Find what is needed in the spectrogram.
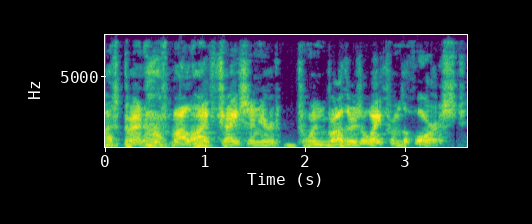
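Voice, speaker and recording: A man uses a put-on character voice that is raspy. He talks at a moderate pace. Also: medium pitch for a man. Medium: read story. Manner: gruff, homely.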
